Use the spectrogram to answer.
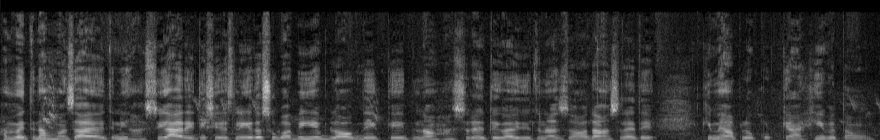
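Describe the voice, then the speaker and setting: A woman's voice: a little high, flat delivery, moderate pace, darkish tone, slight background noise. Chatty young woman narrating a home vlog. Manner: giggly, chatty storytelling. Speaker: vlogger.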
